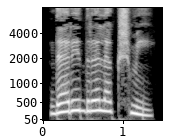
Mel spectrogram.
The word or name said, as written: ದರಿದ್ರಲಕ್ಷ್ಮಿ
